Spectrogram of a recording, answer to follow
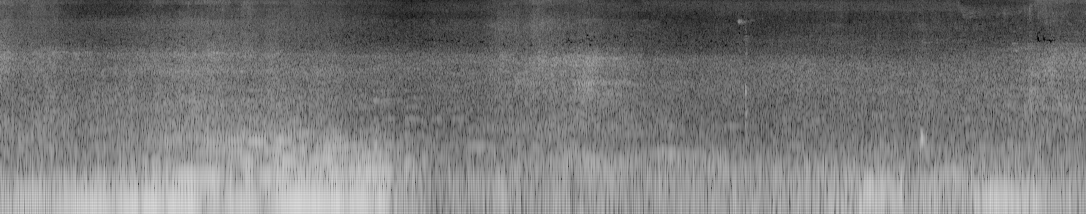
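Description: A motor vehicle's engine running close by with a low, steady hum for about the first eight seconds, then dropping away to general street traffic noise.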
